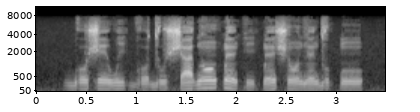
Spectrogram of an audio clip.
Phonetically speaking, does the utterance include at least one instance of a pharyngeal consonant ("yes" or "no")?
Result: no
